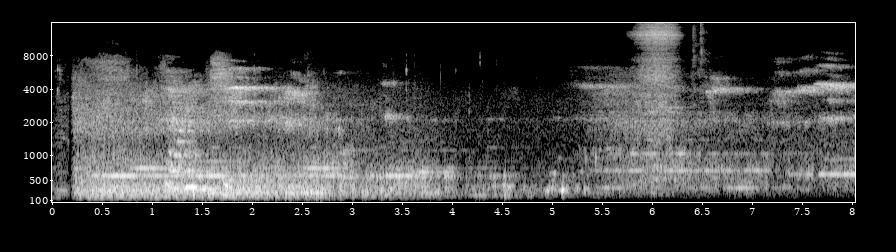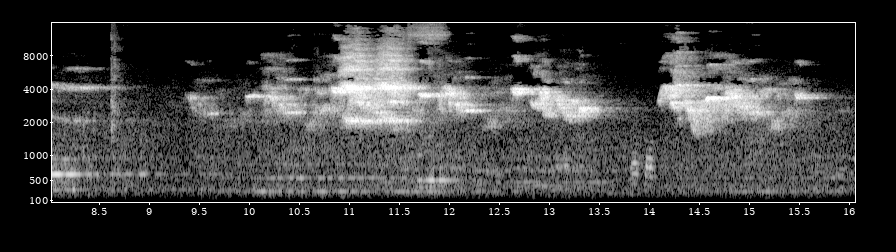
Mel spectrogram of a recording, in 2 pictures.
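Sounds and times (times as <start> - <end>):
small birds chirping: 5.9 - 15.9.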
